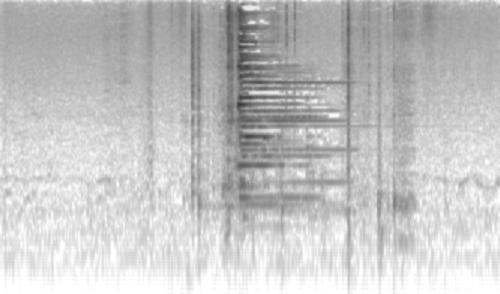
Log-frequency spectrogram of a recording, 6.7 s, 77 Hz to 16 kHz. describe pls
Piano Keys Vibration 3
I recorded the vibrations coming from an old toy piano after hitting the keys.
Ghost, Piano-vibrations, Creepy, Scary, Piano-Keys, Spooky, vibrations, Piano, frightening, Eerie, Keys, Sinister, Horror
